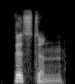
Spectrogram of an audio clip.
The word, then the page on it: piston: British English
